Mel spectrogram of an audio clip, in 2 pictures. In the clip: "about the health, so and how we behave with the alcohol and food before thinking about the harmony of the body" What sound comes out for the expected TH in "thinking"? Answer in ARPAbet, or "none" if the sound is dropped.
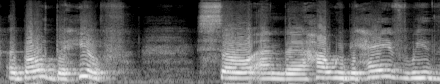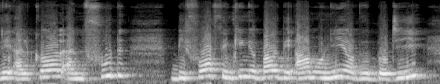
TH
